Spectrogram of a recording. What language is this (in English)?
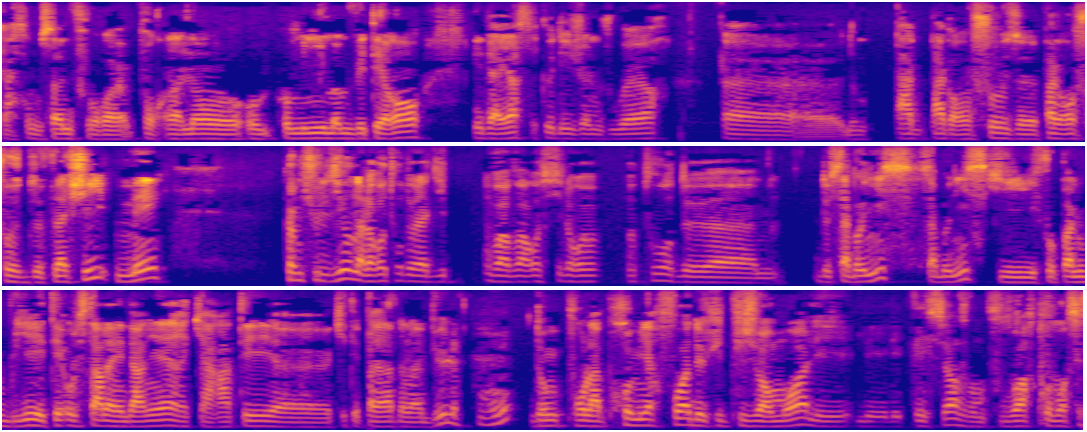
French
